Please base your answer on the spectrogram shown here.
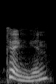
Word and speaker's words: Schengen: Algunos, ¿Schengen se pronuncia? Schengen, Ya.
